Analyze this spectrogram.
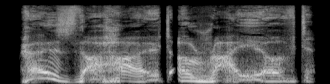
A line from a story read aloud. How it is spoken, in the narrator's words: the voice roared from the void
